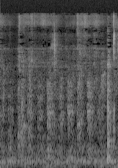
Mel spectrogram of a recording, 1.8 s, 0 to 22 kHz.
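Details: Golden Retriever resting in an air-conditioned cool room kept at 20 to 22 degrees: soft, quick, breathy panting in steady pulses about four per second, fairly quiet, with a brief human voice near the end.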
